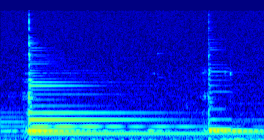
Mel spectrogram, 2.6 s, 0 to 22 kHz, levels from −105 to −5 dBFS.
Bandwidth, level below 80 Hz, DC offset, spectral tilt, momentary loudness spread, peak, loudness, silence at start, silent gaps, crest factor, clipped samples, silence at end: 16 kHz; -74 dBFS; under 0.1%; -5.5 dB/octave; 16 LU; -32 dBFS; -51 LUFS; 0 s; none; 20 dB; under 0.1%; 0 s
